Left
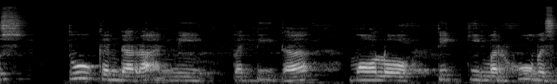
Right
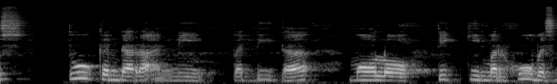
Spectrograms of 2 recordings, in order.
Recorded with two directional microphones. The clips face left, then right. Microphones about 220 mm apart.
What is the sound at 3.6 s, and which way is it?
A woman's voice, 30° right (ahead or behind).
